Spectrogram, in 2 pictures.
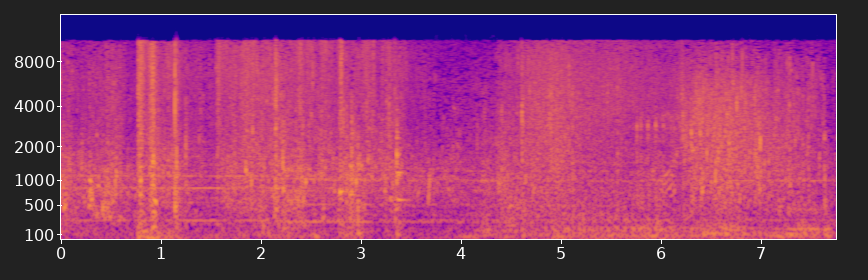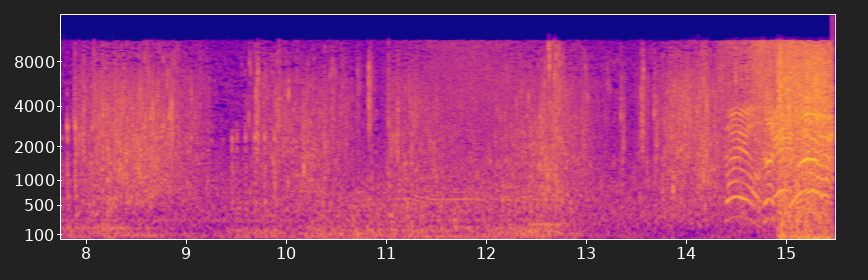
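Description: A sailing ship moving through water in Assassin's Creed Valhalla, with steady wind and sea wash rushing throughout, broken by creaks and splashes, loud and continuous.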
